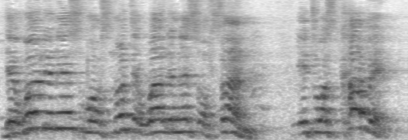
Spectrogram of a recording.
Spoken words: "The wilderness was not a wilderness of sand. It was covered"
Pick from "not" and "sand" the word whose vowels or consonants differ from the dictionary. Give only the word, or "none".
sand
